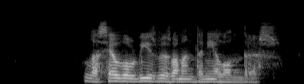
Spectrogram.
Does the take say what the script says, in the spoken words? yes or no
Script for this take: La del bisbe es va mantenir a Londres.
no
